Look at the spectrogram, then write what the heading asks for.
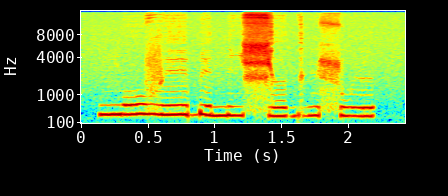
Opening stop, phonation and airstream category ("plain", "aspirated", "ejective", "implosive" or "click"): implosive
